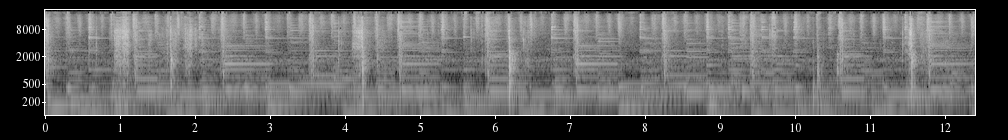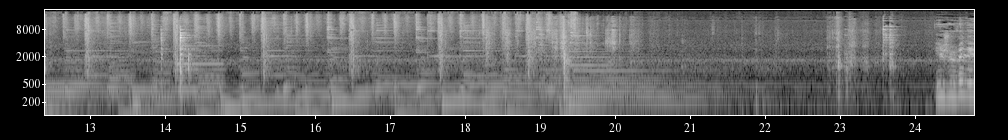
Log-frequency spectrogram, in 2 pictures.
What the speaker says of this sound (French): je vais couper l'oignon rouge en grosses lamelles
